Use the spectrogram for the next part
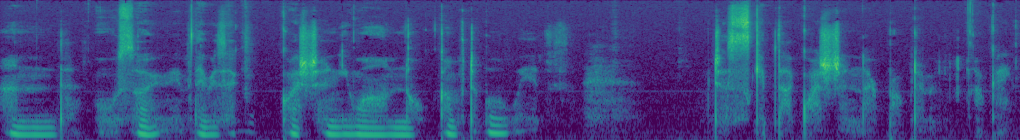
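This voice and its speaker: A woman whispering softly and gently through an ASMR interview roleplay. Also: sits low, little pitch movement, slightly rough. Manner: soft, slow, gentle whispering. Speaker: ASMR creator.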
